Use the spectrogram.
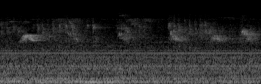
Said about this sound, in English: is still quiet enough to enjoy birds early on a Saturday morning. And I was not so alone at that point. Birds and sounds of nature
